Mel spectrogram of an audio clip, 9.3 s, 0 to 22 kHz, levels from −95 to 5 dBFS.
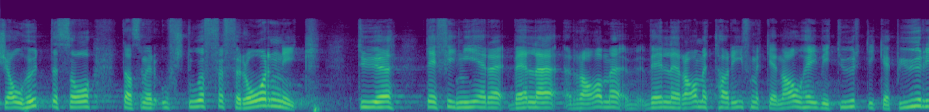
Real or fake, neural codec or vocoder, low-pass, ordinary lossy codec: fake; vocoder, 24 kHz, 100 mel bands, Vocos; 10.8 kHz; none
